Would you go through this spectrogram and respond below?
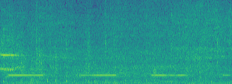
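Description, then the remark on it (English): A construction vehicle's reversing alarm beeps in slow, evenly spaced tones over a steady rumble of heavy engine noise as construction crews tear up a parking lot near the Merced River in Yosemite National Park, with no one talking. “Traffic in the park is especially bad today because construction crews are tearing up a parking lot.”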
